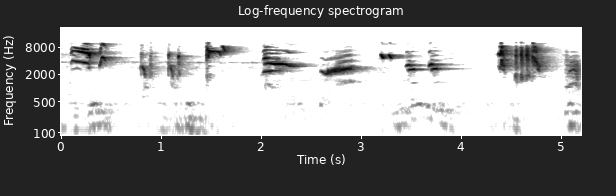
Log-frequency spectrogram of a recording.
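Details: Orange-headed thrush (anis kembang) used as a lure to stir silent caged birds into loud open singing; rapid varied phrases of sharp chirps, buzzy notes and slurred whistles in short bursts separated by brief pauses.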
